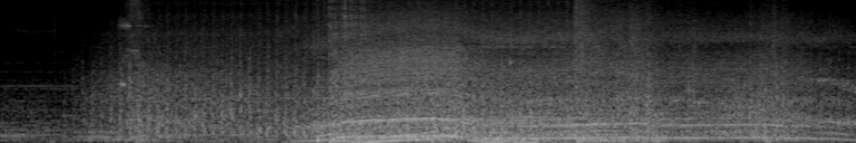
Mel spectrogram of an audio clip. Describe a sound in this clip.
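A car engine revs and hums as the car drives along a road.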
